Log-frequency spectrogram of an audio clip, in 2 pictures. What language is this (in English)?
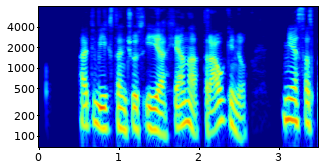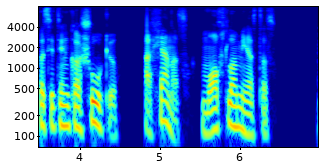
Lithuanian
